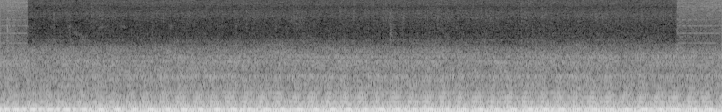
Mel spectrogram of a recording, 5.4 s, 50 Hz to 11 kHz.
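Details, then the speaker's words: 1993 BMW 318is E36 coupe, 140 hp naturally aspirated petrol four-cylinder, about 195,000 km, holed silencer, driving: deep steady droning rumble following road speed under exhaust note; badly worn wheel bearing. "en roulant on entend un magnifique bruits de roulement totalement rincer"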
